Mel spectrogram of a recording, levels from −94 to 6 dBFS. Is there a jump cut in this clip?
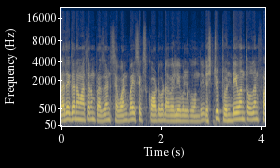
yes; 1 cut; at 2.8 s

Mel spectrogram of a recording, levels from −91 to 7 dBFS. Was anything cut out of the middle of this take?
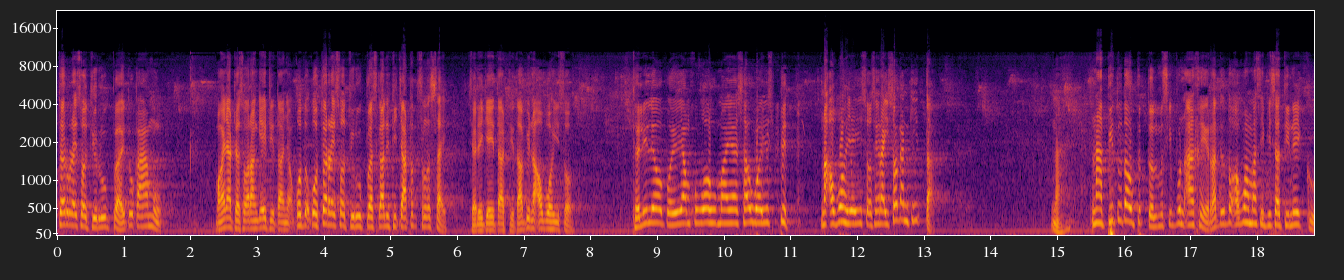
no; 0 cuts

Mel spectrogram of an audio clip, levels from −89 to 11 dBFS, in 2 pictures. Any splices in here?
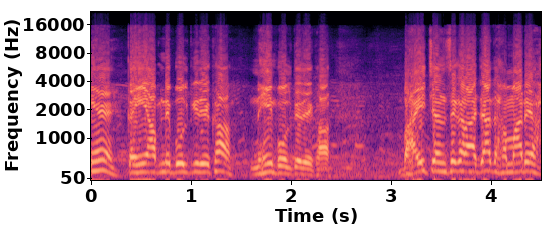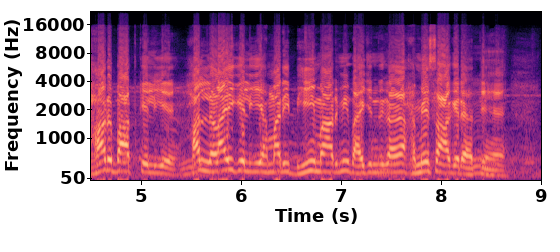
no; 0 cuts

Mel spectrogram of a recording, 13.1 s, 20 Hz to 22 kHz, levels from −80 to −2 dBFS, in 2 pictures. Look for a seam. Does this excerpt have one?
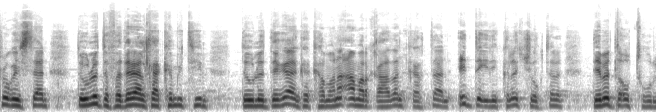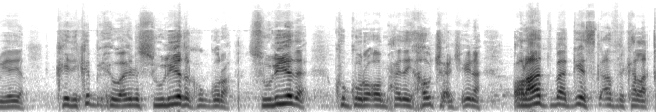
yes; 2 cuts; at 2.2 s, 7.0 s

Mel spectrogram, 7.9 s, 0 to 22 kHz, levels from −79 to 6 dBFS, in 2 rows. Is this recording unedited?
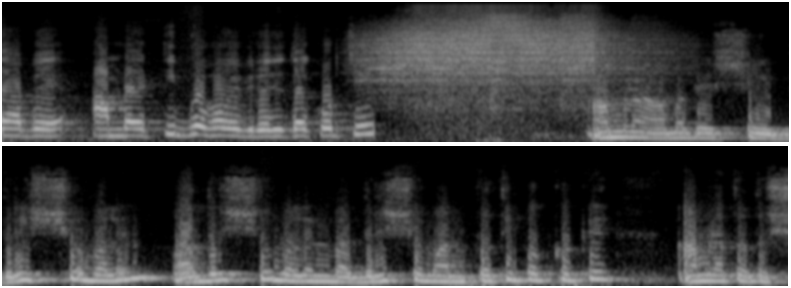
no; 1 cut; at 2.4 s

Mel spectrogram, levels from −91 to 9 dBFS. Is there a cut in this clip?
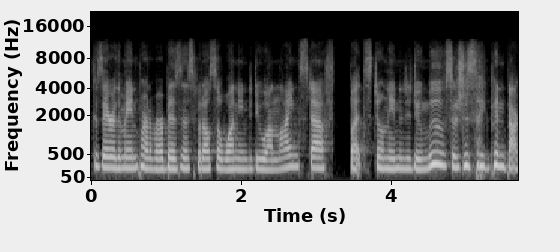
yes; 1 cut; at 3.3 s

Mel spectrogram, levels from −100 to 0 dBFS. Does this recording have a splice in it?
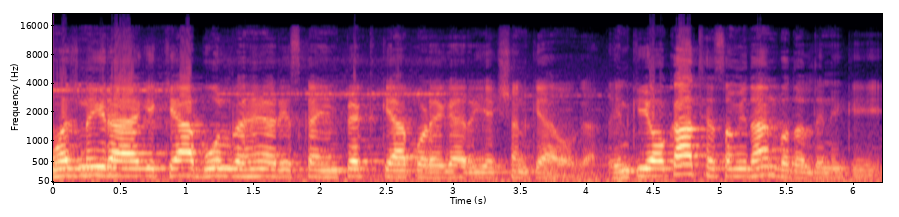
yes; 1 cut; at 4.0 s

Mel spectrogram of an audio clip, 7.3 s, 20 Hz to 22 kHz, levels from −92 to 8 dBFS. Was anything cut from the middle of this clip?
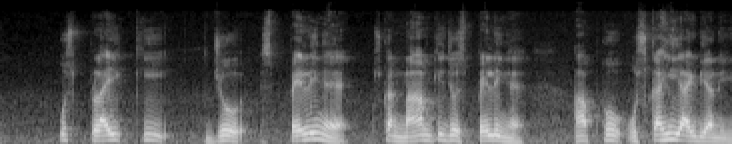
no; 0 cuts

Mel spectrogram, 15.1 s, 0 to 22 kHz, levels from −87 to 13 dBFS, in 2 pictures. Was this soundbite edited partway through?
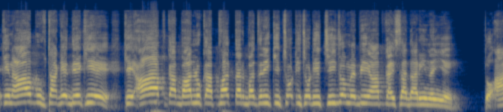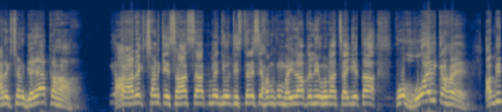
yes; 1 cut; at 9.4 s

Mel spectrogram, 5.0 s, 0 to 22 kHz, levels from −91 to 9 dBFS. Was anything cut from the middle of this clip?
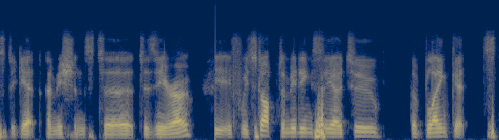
yes; 1 cut; at 2.2 s

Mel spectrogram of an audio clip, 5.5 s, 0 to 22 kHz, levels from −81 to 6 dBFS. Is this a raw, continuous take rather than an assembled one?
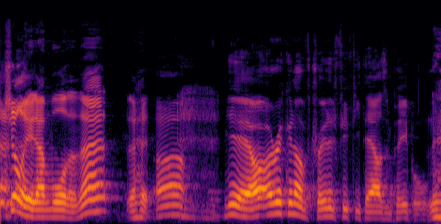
yes; 0 cuts

